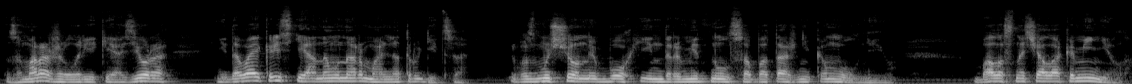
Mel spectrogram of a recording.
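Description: A man's voice: medium pitch, dark tone, husky. A man reading a wry, short-tempered male laboratory chief in an audiobook.

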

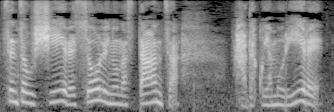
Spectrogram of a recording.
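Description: A woman voicing an excitable, chatty young servant girl in a read-aloud story, talking breathlessly with a high, rising voice and dropping into half-whispers. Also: a little slow, no room sound. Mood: gossipy.

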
